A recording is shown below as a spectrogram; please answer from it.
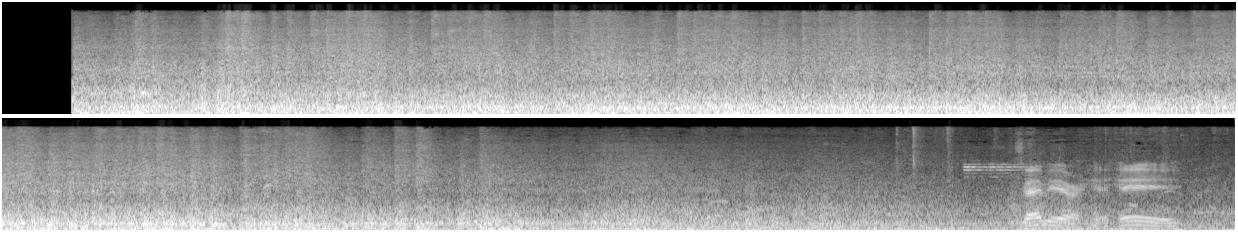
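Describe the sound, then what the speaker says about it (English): An elevated subway train in Jackson Heights, Queens, rumbles past on a hot summer day with a loud, continuous roar and rattling of the cars that fades slightly near the end, where faint squeals appear. "Look, panorama of elevated subway."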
